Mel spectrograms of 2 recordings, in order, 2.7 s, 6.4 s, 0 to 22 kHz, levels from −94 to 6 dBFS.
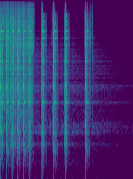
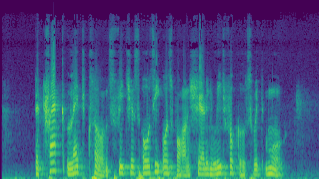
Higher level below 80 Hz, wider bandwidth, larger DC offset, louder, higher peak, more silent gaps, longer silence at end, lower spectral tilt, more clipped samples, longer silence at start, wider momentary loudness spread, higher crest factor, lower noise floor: second, -82 dBFS vs -26 dBFS; first, over 20 kHz vs 13.5 kHz; neither; second, -26 LUFS vs -14 LUFS; about the same, -2 dBFS vs 0 dBFS; neither; first, 0.85 s vs 0.25 s; second, 6 dB/octave vs -6.5 dB/octave; neither; about the same, 0 s vs 0.05 s; about the same, 7 LU vs 7 LU; first, 28 dB vs 14 dB; first, -77 dBFS vs -38 dBFS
